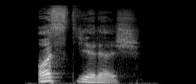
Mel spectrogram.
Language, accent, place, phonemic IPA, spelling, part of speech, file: German, Germany, Berlin, /ˈɔstˌjɪdɪʃ/, ostjiddisch, adjective, De-ostjiddisch.ogg
- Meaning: East Yiddish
